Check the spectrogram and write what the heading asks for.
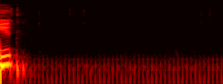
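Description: Near silence after a brief spoken word, with a few faint clicks from a computer as the text is selected and copied.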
